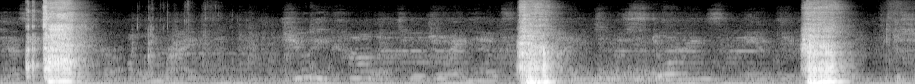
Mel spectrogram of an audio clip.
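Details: A dog named Bernie gives three short, harsh cough bursts spaced a couple of seconds apart in a quiet room; cough.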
